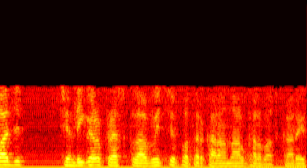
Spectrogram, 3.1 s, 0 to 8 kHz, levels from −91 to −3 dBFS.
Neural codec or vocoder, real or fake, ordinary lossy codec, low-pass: none; real; AAC, 16 kbps; 7.2 kHz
